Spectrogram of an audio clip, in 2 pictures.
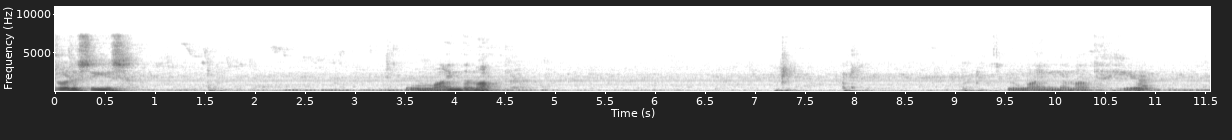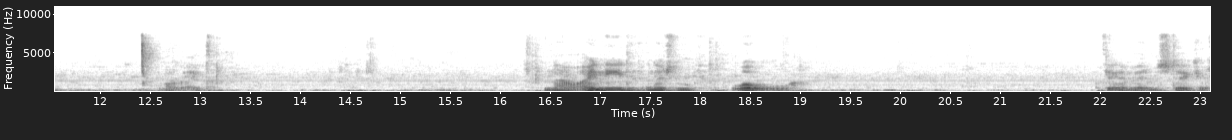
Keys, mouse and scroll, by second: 1.0 middle click, 1.5 g, 6.3 click, 7.2 a, 7.9 b, 9.0 g, 12.8 click, 13.0-15.0 middle drag, 14.4 a, 15.4 middle click, 17.1 middle click, 21.9 b.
